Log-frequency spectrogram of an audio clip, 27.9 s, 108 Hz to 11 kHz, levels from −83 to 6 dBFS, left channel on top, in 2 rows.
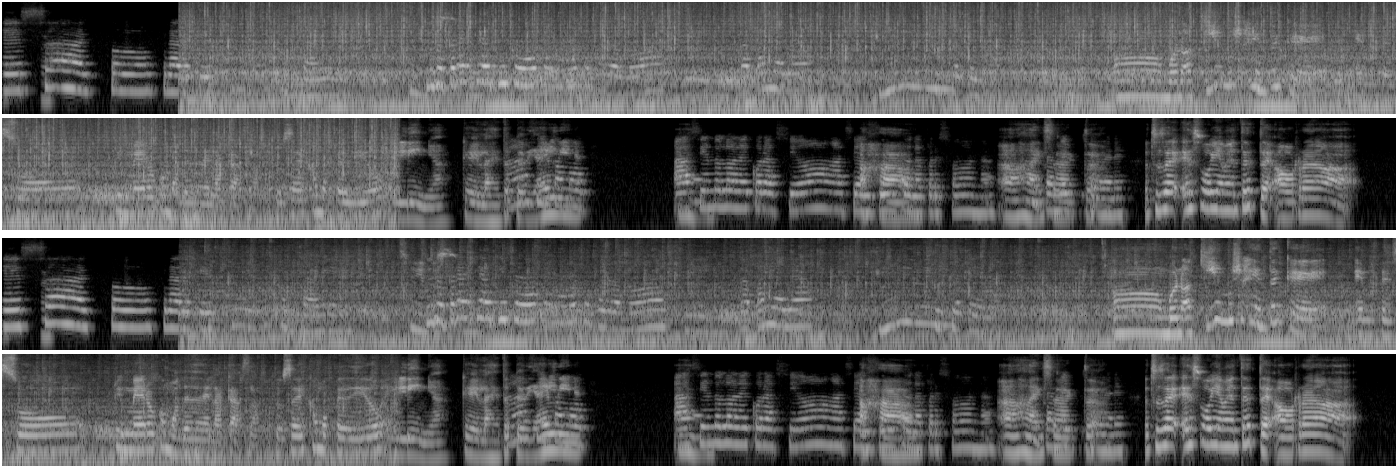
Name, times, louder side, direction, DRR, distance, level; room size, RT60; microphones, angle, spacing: voice 1, 0.0-3.5 4.2-8.1 9.3-10.0 19.0-19.8 20.7-23.9 24.2-25.2, left 1 dB, 5° left, 0.8 m, -30 dB
Fire, 1.8-17.9, left 5 dB, 80° left, 0.5 m, -28 dB
voice 2, 4.0-4.8 8.8-9.5 11.1-13.2 13.5-14.8 15.1-19.7 20.7-20.9 22.5-23.1 23.9-25.0 25.4-27.4, right 3 dB, 45° right, 0.9 m, -26 dB
3.9 x 3.1 x 3.4 m
head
